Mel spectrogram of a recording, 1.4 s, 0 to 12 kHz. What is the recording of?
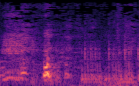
people laughing outdoors 005
man and woman laugh together outdoors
